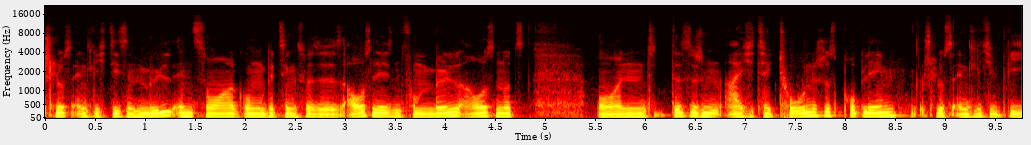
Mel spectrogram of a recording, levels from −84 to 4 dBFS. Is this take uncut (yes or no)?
no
